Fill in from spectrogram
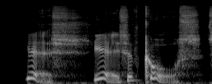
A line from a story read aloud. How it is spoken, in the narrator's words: said soothingly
